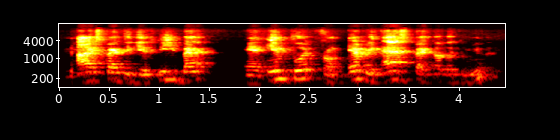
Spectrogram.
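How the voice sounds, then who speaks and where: A man running for city council, answering interview questions in a loud, emphatic, rallying way with lots of repetition. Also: on the high side, fairly quick. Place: live-streamed social media forum. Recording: very echoey, distant mic.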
